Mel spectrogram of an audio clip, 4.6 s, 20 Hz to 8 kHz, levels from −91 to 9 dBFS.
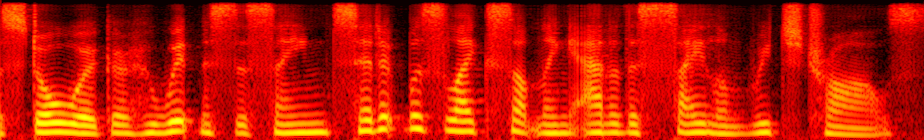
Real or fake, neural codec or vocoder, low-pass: fake; codec, 16 kHz, 0.2 kbps, FocalCodec; 7.2 kHz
